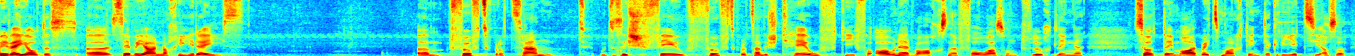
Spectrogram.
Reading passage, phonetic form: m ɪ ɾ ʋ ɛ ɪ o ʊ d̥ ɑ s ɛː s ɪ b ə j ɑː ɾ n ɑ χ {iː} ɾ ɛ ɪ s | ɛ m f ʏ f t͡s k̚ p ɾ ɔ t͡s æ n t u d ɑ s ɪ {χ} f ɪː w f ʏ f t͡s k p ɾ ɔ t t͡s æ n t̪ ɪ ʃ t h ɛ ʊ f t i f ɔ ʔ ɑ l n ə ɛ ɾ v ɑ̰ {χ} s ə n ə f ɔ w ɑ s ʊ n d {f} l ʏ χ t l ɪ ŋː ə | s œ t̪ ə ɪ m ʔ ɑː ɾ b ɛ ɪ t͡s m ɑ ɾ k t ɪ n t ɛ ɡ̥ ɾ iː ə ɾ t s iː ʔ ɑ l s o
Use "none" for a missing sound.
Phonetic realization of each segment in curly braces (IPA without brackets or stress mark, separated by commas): iː, ʃ, χ, f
